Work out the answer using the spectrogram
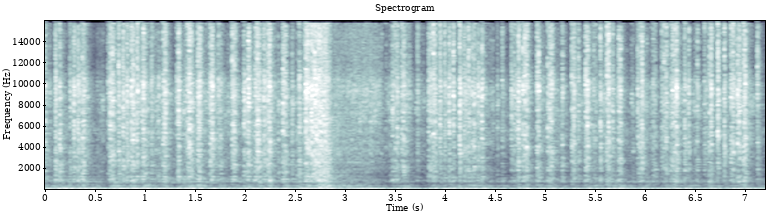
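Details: Iron 5.3 LS LM7 V8, believed 2002–2003, likely BTR Stage 2 truck cam (212/218, about 9° overlap), on a run stand with open headers; lumpy idle smoothing into a clean, even roar as revs rise, no knocks or misses, healthy.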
